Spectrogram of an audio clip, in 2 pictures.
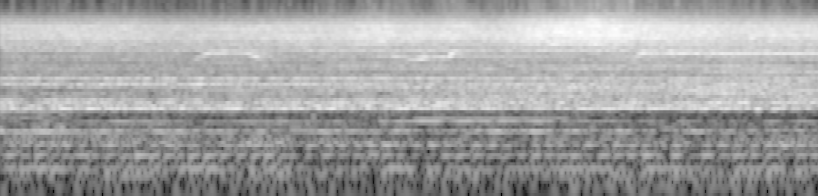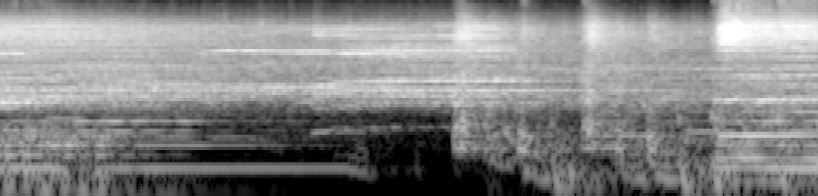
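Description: Live band playing a slow Christian song with held chords; the bass drops out about seven seconds in, leaving thinner music with crowd shouts and cheers, and the full band comes back in suddenly near the end.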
